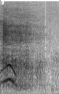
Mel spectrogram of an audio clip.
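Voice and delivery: high dramatic gasp; sharp gasp. Acted. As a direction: gasp in shock. Door flying open.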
